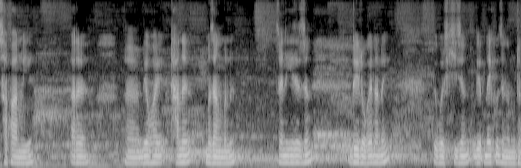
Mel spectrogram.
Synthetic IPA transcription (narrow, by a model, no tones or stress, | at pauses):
sapʰanujɯ | aɾɯ | bewɦajtʰanɯmɯzaŋmɯnɯ | z̥ajniɡezaɾzɯŋ | dɯjlɔɡajnanaj | ɯbɯɾkʰizɯŋlet̚najkʰɯzɯŋɯnudɯŋ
